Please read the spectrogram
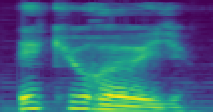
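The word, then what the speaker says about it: écureuil: 少し似ている単語に、エキュレイがあります。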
